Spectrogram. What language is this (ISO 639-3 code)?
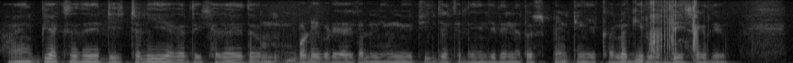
doi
